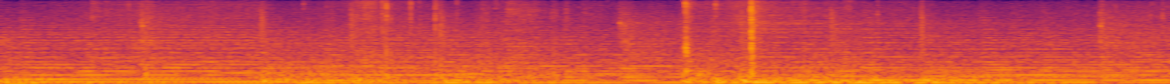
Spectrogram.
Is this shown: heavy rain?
yes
